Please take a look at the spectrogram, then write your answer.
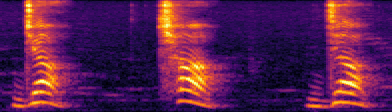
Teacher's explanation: તાળવા ઉપર જે બોલતી વખતે જીભ અડે છે એવા અક્ષરોને આપણે તાલવ્ય કહીશું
